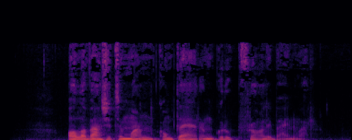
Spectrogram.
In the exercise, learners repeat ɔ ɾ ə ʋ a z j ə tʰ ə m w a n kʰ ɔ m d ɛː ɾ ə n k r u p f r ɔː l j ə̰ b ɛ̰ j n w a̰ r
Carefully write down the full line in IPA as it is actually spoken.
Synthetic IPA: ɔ l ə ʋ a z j ə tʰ ə m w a n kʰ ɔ m d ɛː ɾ ə n ɡ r u p f r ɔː l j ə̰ b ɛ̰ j n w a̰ r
